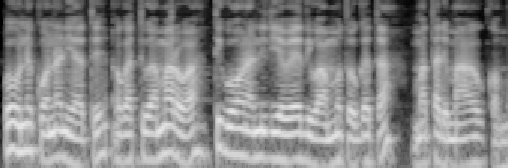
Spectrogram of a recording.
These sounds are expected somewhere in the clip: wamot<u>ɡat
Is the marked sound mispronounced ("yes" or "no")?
yes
